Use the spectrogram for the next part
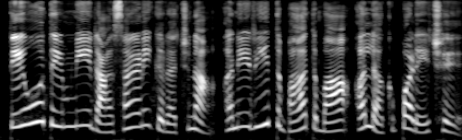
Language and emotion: Gujarati, neutral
